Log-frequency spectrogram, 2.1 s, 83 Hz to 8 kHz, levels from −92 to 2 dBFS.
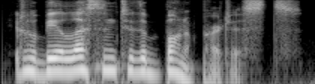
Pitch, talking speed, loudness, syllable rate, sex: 150 Hz, 230 wpm, -18 LUFS, 6.5 syllables/s, male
